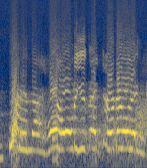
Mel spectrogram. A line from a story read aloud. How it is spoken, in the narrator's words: I'd scream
